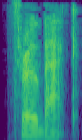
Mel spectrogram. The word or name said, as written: throwback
